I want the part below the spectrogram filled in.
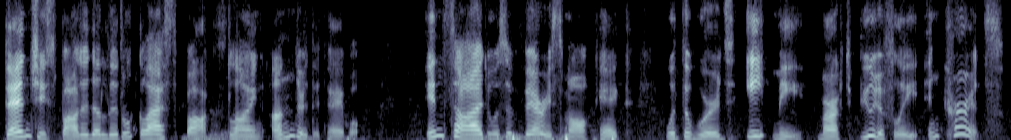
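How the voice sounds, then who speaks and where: A woman's voice: mid-range voice, very animated, unhurried, sharp tone, rough recording. A woman reading scripted children's story narration as the storybook's narrator.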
